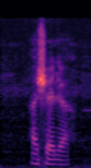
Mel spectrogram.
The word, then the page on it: aixella: Catalan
